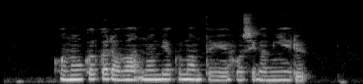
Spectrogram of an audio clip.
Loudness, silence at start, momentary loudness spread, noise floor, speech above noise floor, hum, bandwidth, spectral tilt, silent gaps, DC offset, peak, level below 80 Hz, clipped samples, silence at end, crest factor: -20 LUFS; 0.15 s; 7 LU; -45 dBFS; 27 dB; none; 10.5 kHz; -7 dB/octave; none; under 0.1%; -6 dBFS; -60 dBFS; under 0.1%; 0.15 s; 14 dB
